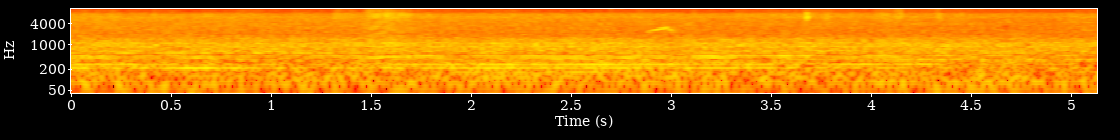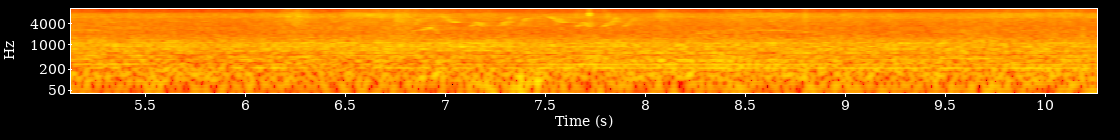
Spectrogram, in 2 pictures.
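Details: Honey bee swarm massing on a small tree branch, a dense steady hum of many wings with low droning tones underneath, continuous for the whole stretch, faint high chirps of birds scattered above.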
